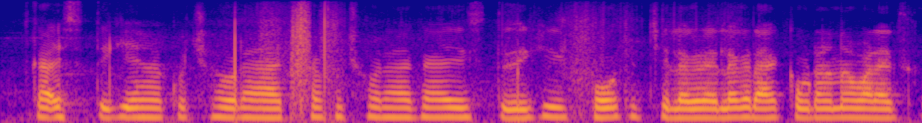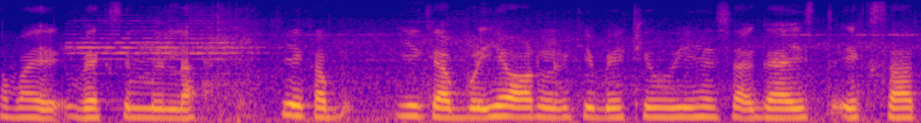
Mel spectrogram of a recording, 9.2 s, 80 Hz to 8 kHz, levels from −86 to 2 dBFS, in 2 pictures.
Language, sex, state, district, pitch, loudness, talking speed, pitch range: Angika, female, Bihar, Araria, 175 Hz, -21 LUFS, 285 wpm, 170-180 Hz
